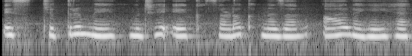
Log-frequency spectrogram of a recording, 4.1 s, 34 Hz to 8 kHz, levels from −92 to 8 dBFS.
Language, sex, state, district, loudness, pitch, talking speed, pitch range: Hindi, female, Madhya Pradesh, Dhar, -13 LUFS, 250 Hz, 145 wpm, 240-270 Hz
